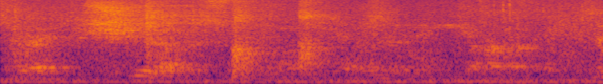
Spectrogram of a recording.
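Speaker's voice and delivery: whispered, slow aside to himself; under-breath mutter. Real, not acted. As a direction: mutter it so nobody hears, slowly. Muttered aside after leaving podium.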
